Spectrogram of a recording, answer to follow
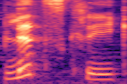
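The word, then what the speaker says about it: Blitzkrieg: used way before that we pronounce it Blitz Creek in German and it literally translates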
